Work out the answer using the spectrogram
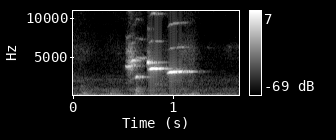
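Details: European goldfinch delivering one phrase of its memorized note, a model for training young birds: a fast cluster of high twittering notes easing into a falling whistle, with low background rumble.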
